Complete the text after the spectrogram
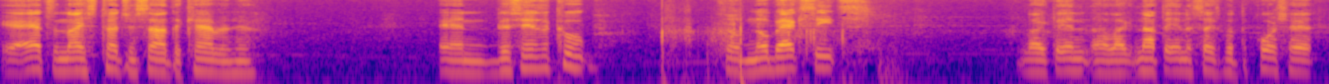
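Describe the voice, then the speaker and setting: Man touring a car, flat-voiced. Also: medium pitch, a little hiss or hum. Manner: flat, unhurried, reads specs aloud with fillers. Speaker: car vlogger. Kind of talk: casual walkaround commentary. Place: car showroom, indoors.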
